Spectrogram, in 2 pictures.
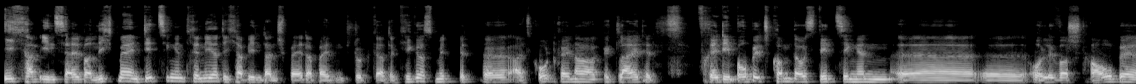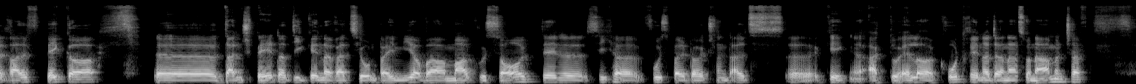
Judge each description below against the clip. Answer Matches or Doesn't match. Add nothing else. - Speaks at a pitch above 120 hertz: Doesn't match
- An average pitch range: Matches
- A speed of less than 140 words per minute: Doesn't match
